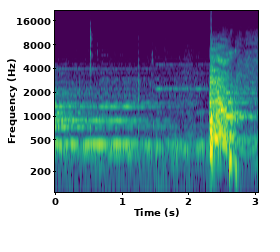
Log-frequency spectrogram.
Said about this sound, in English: excuse me. Still coughing. It's almost gone though, I can tell.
